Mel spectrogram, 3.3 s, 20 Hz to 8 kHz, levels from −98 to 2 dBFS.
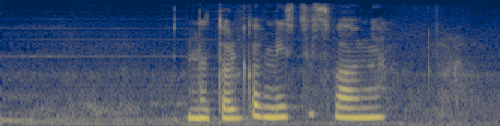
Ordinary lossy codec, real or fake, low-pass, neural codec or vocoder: none; fake; 7.2 kHz; codec, 16 kHz, 8 kbps, FunCodec, trained on LibriTTS, 25 frames a second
